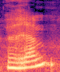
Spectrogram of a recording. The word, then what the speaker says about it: Rembrandt: Rembrandt. Rembr. That's all rolling RS.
